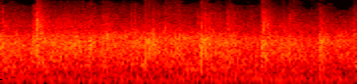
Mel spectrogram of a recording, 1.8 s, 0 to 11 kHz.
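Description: A crowd applauds steadily at a 1990 women's singles tennis final after a nice shot, dense and even clapping from many hands that fills the space, with no talk.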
